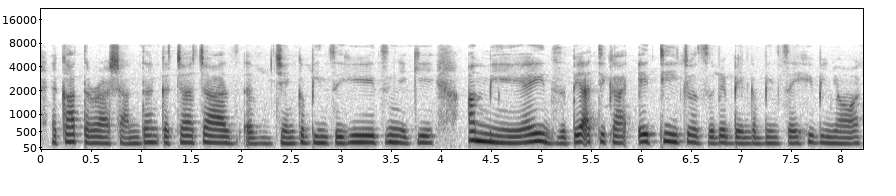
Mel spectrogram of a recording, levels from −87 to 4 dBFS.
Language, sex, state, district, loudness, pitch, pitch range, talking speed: Rengma, female, Nagaland, Kohima, -17 LUFS, 185 Hz, 175-200 Hz, 180 wpm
